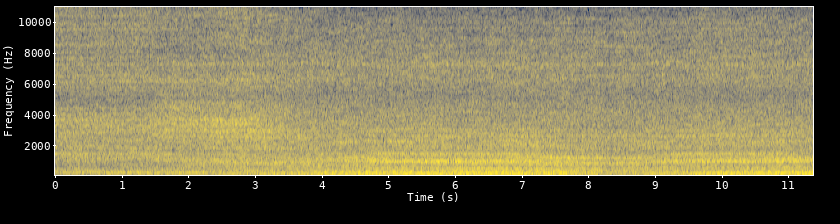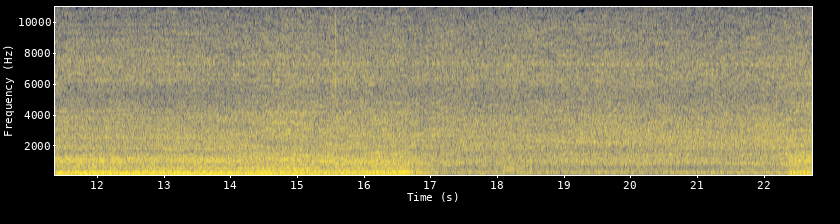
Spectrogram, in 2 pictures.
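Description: Portable air compressor running steadily, a continuous small-engine drone. About seventeen seconds in, its low end drops away and the sound gets quieter for several seconds, then returns just before the end.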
